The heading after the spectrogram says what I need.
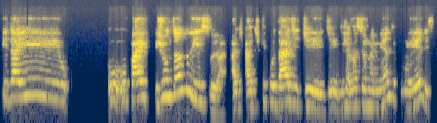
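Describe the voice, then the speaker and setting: A fairly high-voiced older woman, born in Japan, recalls the past in a thoughtful, halting way, often breaking off and starting over. Her voice sits in a roomy space, and the recording sounds dull and muffled. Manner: reflective, hesitant, with many restarts and fillers. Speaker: interviewee. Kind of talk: recalling her family's immigration.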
